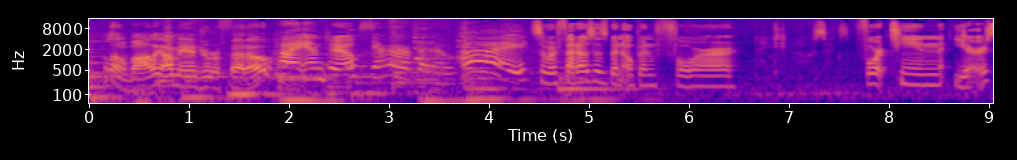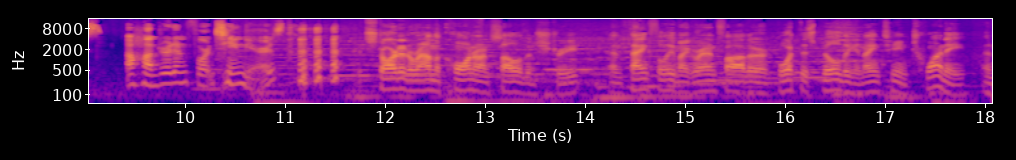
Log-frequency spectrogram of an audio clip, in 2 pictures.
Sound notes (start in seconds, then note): 11.0 laughing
